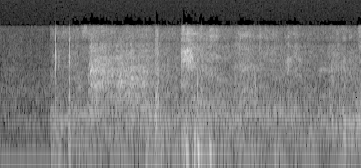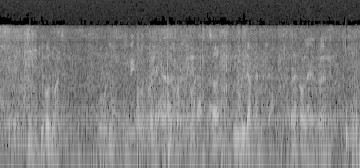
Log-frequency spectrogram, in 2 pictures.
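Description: A crowd murmurs and chatters in a large hall.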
